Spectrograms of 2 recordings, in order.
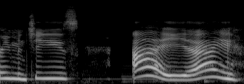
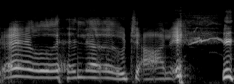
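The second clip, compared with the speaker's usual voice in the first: put-on swooping, sing-song cartoon granny voice; 4 semitones higher, 4 dB quieter than usual. Quoting an old favorite scene, imitating the grandma from Smiling Friends. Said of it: "the grandma from that one episode of Smiling Friends, though, where she's like".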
